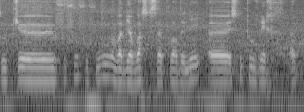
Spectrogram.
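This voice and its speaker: A man's voice: medium pitch, flat delivery, fairly quick, background noise. A man with a nasal, stuffed-up voice from a head cold, giving casual, hesitant let's play commentary as he thinks aloud. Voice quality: congested, nasal. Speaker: gaming video host.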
